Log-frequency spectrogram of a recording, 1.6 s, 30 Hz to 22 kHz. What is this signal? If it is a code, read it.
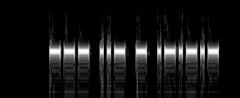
Morse code, heard as a keyed tone, about 46 wpm, 700 Hz. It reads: OUT.
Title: 4x Word-Spacing - Sentences from Top 200 Words - 50wpm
